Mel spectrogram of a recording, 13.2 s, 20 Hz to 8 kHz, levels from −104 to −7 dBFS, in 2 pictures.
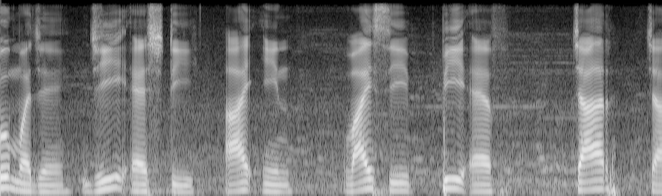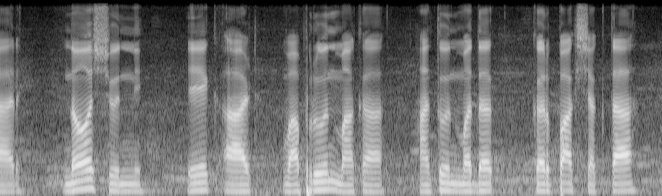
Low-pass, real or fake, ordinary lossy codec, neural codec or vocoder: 7.2 kHz; real; none; none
